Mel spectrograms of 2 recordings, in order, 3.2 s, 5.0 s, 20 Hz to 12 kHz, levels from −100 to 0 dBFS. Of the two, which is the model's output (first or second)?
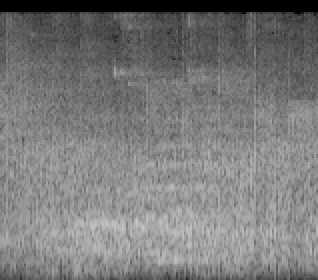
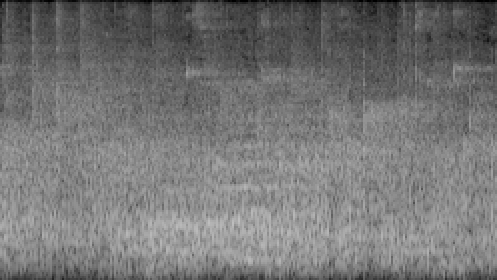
second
